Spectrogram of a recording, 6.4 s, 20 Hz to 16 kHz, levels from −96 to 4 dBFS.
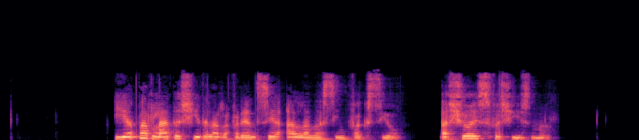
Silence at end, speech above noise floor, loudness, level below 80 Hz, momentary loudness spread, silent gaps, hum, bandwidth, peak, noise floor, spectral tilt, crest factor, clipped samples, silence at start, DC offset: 0.9 s; 68 dB; -18 LUFS; -62 dBFS; 12 LU; 4.33-4.40 s; none; 8 kHz; 0 dBFS; -86 dBFS; -4.5 dB/octave; 18 dB; under 0.1%; 1.15 s; under 0.1%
